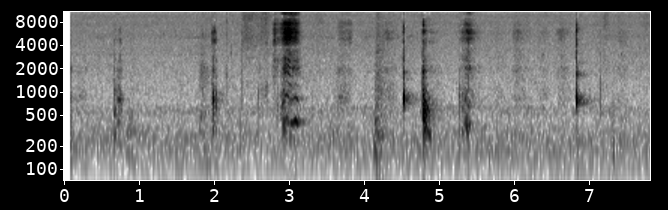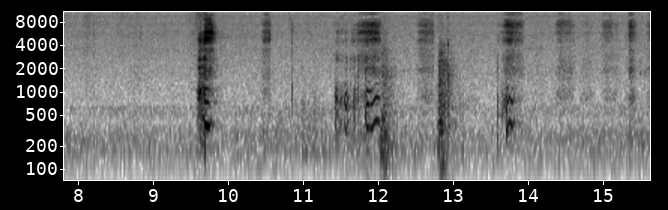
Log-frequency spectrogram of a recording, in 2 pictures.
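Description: Irregular, brief catching sounds between soft baby noises in a quiet room; infant hiccups.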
